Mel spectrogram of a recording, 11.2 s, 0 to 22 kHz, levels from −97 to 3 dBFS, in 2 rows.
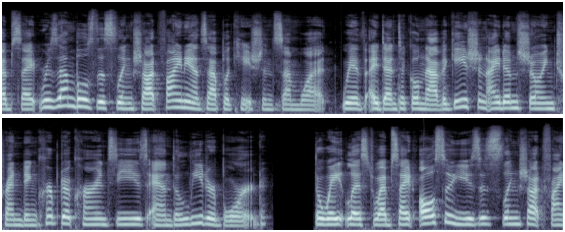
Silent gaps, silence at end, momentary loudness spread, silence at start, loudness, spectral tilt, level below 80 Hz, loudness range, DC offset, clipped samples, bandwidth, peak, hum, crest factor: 8.32-8.73 s; 0 s; 9 LU; 0 s; -16 LUFS; -4.5 dB/octave; -58 dBFS; 3 LU; under 0.1%; under 0.1%; 14.5 kHz; 0 dBFS; none; 16 dB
